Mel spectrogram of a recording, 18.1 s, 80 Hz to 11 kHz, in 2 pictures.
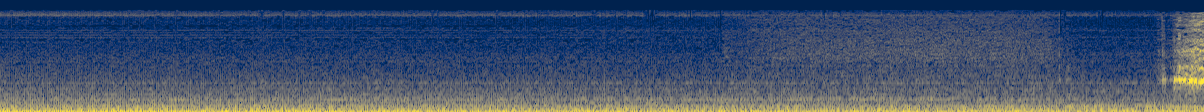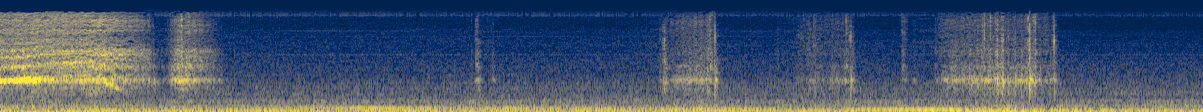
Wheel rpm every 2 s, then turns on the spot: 0, 0, 0, 0, 60, 10, 0, 10, 10.
14-18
